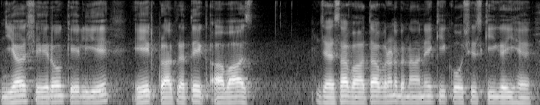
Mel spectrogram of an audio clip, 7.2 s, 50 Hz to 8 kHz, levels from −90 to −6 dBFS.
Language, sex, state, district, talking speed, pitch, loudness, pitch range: Hindi, male, Uttar Pradesh, Lucknow, 125 wpm, 110 Hz, -16 LUFS, 110-115 Hz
